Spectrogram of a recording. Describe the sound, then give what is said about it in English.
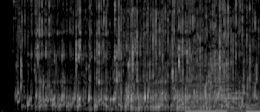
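Boiling water pours steadily into a teapot holding mint with a splashing, gurgling rush, fairly loud, while a low tonal hum rises as the pot fills near the end. “Then add the mint and then fill the pot with the boiling water.”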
